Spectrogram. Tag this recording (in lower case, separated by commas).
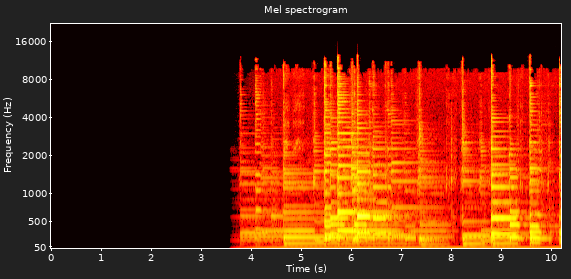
music, acoustic guitar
